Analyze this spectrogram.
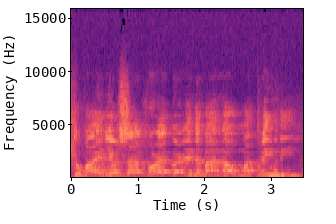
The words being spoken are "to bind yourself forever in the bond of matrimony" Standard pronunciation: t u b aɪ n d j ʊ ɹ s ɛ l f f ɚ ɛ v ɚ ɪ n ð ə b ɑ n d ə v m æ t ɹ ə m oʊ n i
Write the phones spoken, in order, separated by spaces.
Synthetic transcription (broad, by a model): t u b aɪ n d j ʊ ɹ s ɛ l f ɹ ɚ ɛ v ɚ ɪ n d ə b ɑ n ə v m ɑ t ɹ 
